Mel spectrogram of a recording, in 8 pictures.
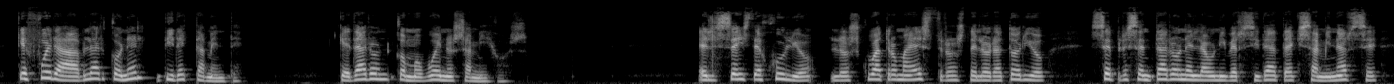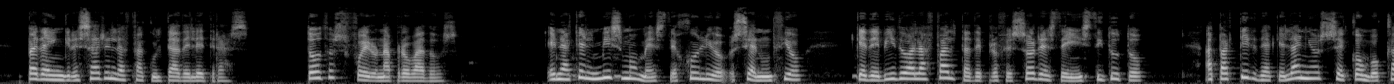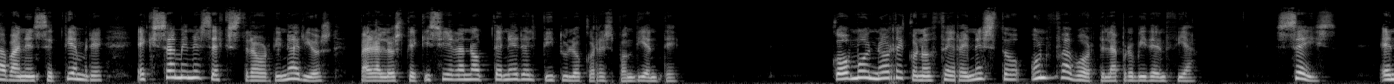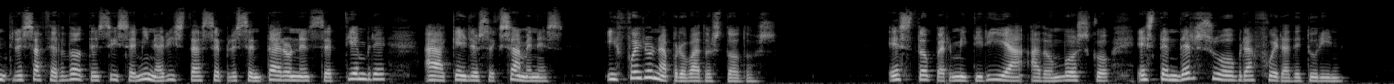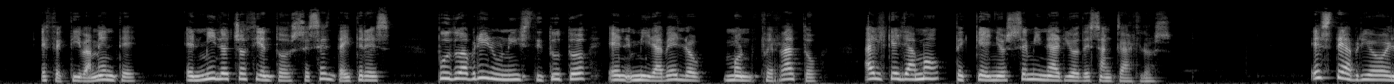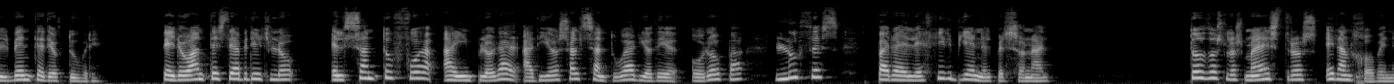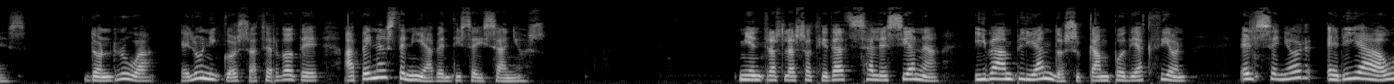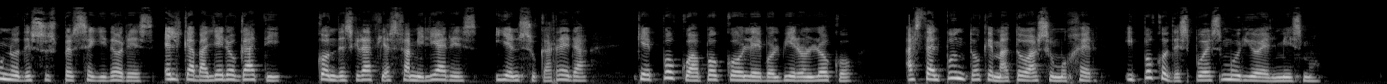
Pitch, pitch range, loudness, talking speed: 200 Hz, 175-235 Hz, -21 LUFS, 115 wpm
